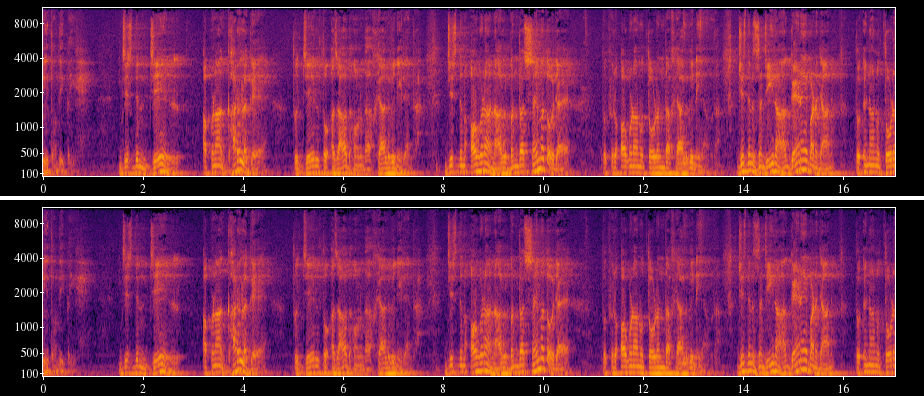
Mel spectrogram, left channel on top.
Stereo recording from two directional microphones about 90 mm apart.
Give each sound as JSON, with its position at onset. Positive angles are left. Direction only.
{"t": 0.0, "sound": "a man's voice", "side_deg": 20}
{"t": 1.5, "sound": "a man's voice", "side_deg": 25}
{"t": 5.3, "sound": "a man's voice", "side_deg": 15}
